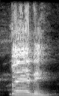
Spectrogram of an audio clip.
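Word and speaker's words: Fani: see what's happening to Fanny hey what's the name Fanny I guess the true Annunciation pronunciation is fan Willis but I call her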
